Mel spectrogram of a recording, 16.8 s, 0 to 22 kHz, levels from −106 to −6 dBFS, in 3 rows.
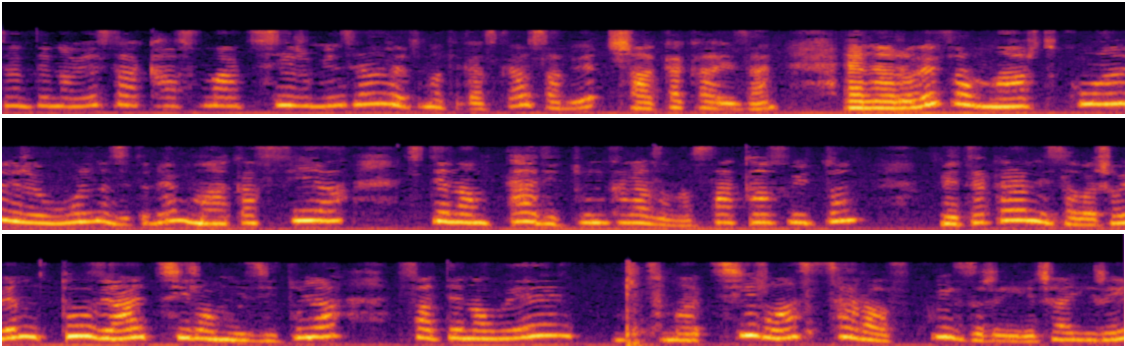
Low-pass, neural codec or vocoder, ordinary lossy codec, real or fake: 19.8 kHz; vocoder, 44.1 kHz, 128 mel bands, Pupu-Vocoder; AAC, 24 kbps; fake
